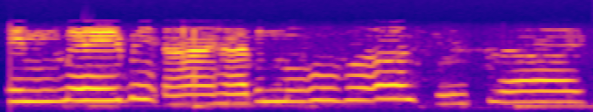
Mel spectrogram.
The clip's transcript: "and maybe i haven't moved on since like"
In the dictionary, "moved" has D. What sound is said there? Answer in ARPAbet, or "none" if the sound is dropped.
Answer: none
